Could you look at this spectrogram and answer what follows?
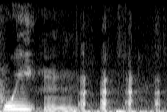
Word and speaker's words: Wheaton: up in we pronounced Wheaton it is Wheaton it's a hard H yeah uh yeah so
